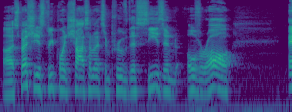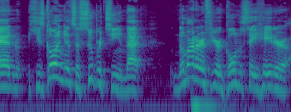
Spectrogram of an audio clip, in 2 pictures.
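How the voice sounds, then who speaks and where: A man from Miami talks through a cold, his voice stuffed up and nasal. He sits a little high in pitch and rambles through an emphatic sports opinion full of "uh"s and restarts, as the host of his own channel. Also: a bit bright. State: congested, under the weather. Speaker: sports vlogger. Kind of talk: casual sports opinion monologue.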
